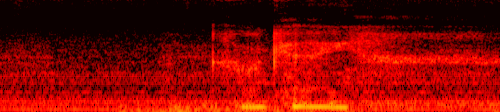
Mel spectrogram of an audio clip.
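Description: Quiet room tone with a faint steady hum, then about a second in a soft, half-voiced whisper or murmur from a woman under her breath.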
